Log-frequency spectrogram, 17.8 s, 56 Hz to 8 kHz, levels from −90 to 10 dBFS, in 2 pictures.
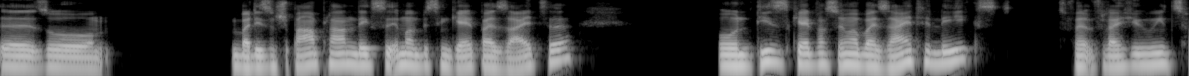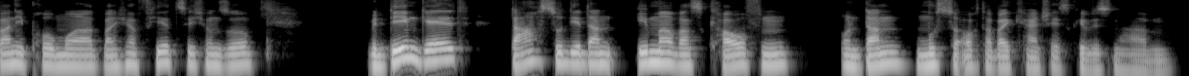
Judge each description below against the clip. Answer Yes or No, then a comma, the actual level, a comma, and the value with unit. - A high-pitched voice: No, low, 115 Hz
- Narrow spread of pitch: No, average, 3.1 semitones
